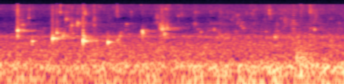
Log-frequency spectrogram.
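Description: Soaked gelatin sheets are squeezed by hand, letting water drip and trickle into a bowl in a few quick, close, faint drops before a softer wet trickle, with no voices.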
